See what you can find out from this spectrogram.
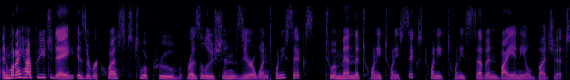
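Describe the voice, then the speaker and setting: The recording is dry and close with no echo as a woman speaks at a fairly quick pace and medium pitch, with lively intonation and hardly any pauses. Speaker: transit agency finance officer. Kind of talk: budget presentation. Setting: hybrid public board meeting. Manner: usually loud.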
